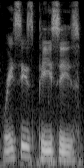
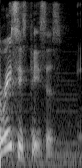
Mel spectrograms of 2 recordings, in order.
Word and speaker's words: Reese's Pieces: You do peanut M&Ms or Reese's Pieces. – God, Hove Camp. – Yep. – You're pronouncing it how it is spelled, which is, I guess, correct, but it's Reese's Pieces.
